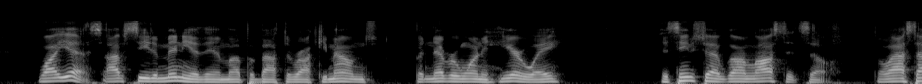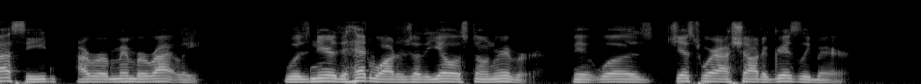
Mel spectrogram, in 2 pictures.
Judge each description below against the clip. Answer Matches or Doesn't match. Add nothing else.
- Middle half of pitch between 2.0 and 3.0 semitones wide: Matches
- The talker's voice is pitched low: Matches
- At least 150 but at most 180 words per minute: Matches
